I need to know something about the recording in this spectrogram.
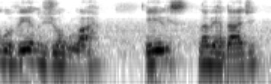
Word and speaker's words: Goulart: se encontrar no final mas a pronúncia é Goulart João Goulart o presidente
